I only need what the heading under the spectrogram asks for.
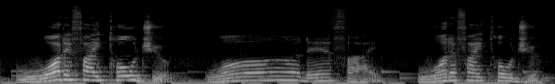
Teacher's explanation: Bu t'imiz bizda d ga o'zgarar ekan.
